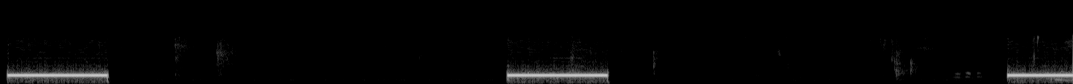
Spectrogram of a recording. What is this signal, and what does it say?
Ringback tone (Europe, 425 Hz), with speech.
